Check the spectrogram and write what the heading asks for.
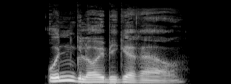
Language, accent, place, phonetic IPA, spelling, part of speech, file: German, Germany, Berlin, [ˈʊnˌɡlɔɪ̯bɪɡəʁɐ], ungläubigerer, adjective, De-ungläubigerer.ogg
- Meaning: inflection of ungläubig: 1. strong/mixed nominative masculine singular comparative degree 2. strong genitive/dative feminine singular comparative degree 3. strong genitive plural comparative degree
